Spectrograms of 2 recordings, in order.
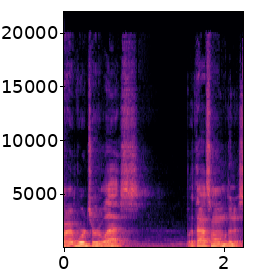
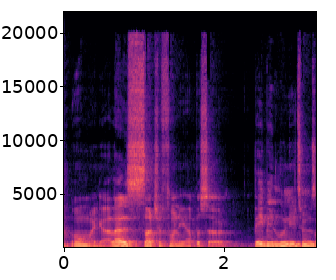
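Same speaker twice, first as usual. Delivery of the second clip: ordinary talk, nothing marked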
